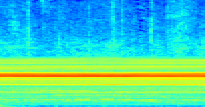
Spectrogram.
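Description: FIRST Robotics Competition field's end-of-match buzzer sounding one long steady tone, signalling that match time has run out.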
